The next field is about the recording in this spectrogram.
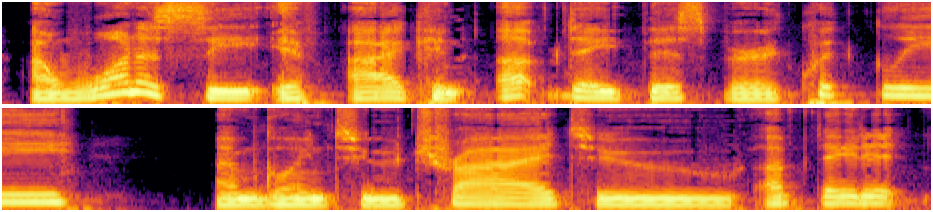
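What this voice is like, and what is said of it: Raspy, hoarse voice. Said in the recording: “Please forgive my raspy voice.”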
